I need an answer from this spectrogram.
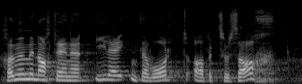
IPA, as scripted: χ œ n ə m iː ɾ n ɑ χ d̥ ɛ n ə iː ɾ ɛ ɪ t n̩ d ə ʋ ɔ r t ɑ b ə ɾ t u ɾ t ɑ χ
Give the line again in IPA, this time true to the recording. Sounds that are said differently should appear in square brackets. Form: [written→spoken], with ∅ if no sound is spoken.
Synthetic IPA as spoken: χ œ [n→m] ə m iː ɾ n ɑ χ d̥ ɛ n ə iː [ɾ→l] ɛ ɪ t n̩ d ə ʋ ɔ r t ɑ b ə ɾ [t→t͡s] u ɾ [t→s] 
